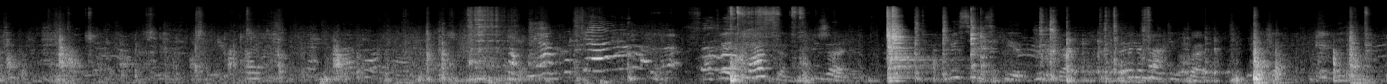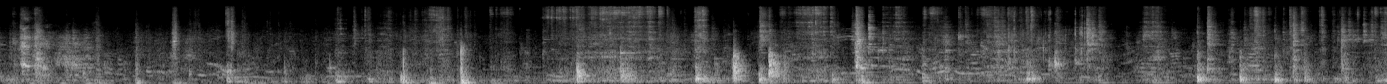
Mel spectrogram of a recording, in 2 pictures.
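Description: Young children chatter and babble nearby.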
